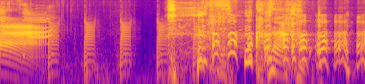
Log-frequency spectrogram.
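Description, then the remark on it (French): A loud, buzzy fart rips out up front, followed by a few short sputtering bursts, then a burst of giggling laughter takes over the rest. “A péter comme un schlag.”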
